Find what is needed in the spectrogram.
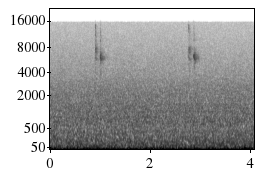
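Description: Two faint computer mouse clicks, nearly two seconds apart, over a low steady hiss.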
